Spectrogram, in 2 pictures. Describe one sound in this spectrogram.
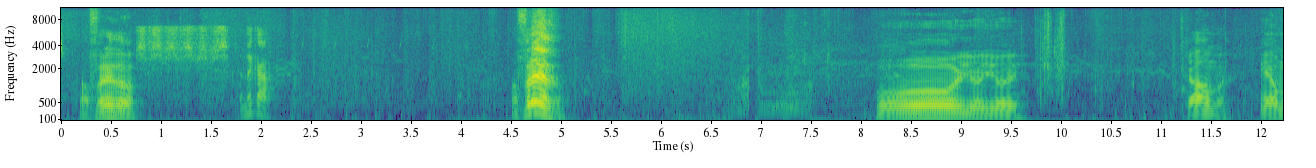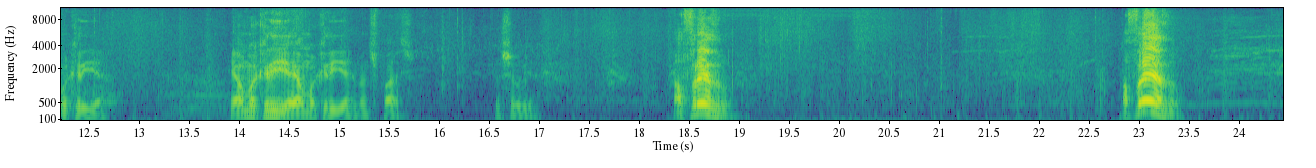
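A man talks animatedly into a close microphone.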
